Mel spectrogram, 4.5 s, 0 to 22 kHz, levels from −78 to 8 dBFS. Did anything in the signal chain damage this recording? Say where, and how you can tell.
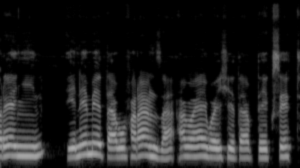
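No, nothing here damages it.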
